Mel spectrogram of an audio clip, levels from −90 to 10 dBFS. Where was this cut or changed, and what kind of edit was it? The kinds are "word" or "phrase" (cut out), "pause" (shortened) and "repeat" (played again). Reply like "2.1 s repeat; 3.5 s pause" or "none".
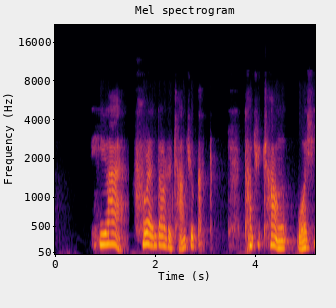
1.5 s pause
